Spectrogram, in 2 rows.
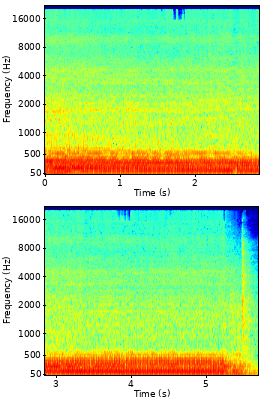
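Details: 2017 Suzuki GSX-R 600 just after an ECU flash tune with the O2 sensor turned off, started holding the clutch: smooth even idle with a steady low drone, no misses or clatter, then a clean shutdown and no engine lights; healthy.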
